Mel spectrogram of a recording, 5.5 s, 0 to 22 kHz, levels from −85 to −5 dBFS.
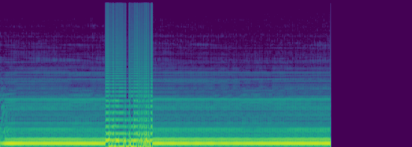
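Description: From 1.41 to 2.04 s the music turns into a rigid, metallic buzz locked at about 188 Hz: robotic sound from repeated short buffers. A stretch of roughly 5.3 ms is likely being replayed over and over while fresh audio arrives too slowly, so for most of that span the real signal is skipped. The buzz stays at a fixed pitch while the music's rough outline carries on underneath, which separates it from a pitch shift or a comb-filter effect, since those still track the original pitches.

At 4.41 s the audio simply stops, mid-sound, and falls to digital silence for the rest of the clip. This is a cut-off end: the final buffers were never written out or played, so whatever was sounding gets no decay or release. A fade-out would taper first, and a dropout would let the music come back, but here the silence starts abruptly and lasts to the end.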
